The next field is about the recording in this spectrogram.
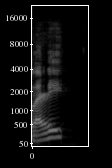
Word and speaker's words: Milei: Oh God, you're gonna kill Milei.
